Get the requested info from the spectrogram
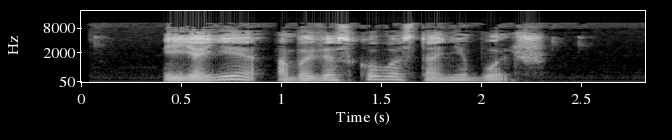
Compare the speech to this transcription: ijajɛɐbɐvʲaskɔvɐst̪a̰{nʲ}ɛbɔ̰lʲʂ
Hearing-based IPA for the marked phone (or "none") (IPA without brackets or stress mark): nʲ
